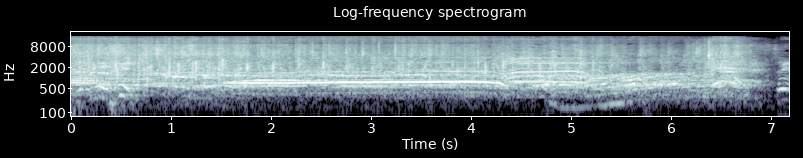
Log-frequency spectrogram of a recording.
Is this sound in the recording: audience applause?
yes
